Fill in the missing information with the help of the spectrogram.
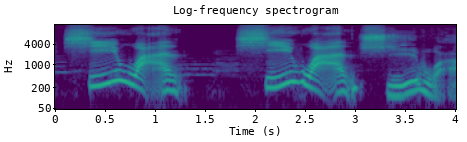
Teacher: So the first third tone becomes almost like a second tone.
